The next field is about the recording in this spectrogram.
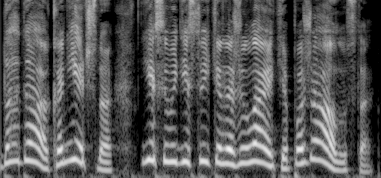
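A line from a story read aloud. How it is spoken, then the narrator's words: Confused. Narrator (Russian): Работники реанимации растерянно проговорили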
